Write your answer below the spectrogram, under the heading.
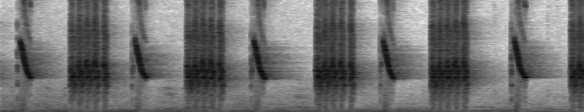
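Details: Loud, close long-tailed shrike in active song rich in imitations, kept as tutor material for shrikes: sharp downward-sweeping whistles alternating regularly with harsh grating buzzy bursts, around twelve phrases in quick succession.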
